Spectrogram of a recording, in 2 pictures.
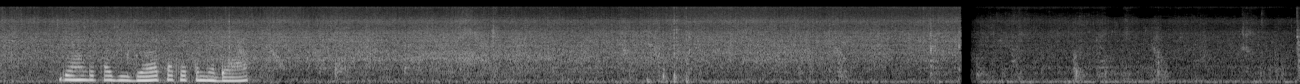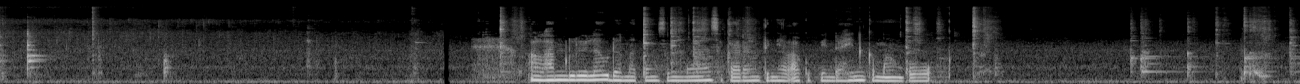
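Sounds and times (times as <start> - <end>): spice paste sizzling in oil: 0.0 - 16.9
quieter frying: 0.0 - 20.8, 21.7 - 26.0
metal spatula scraping wok: 17.9 - 18.4, 22.0 - 23.1, 24.3 - 26.0.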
